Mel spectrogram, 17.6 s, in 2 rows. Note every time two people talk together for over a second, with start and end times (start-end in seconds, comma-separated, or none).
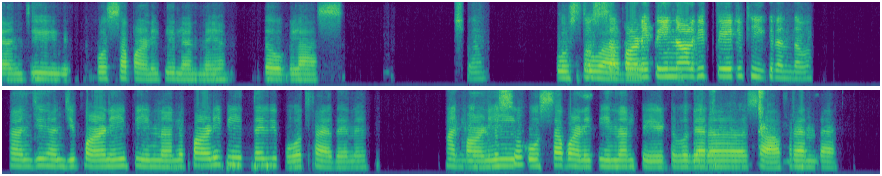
none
